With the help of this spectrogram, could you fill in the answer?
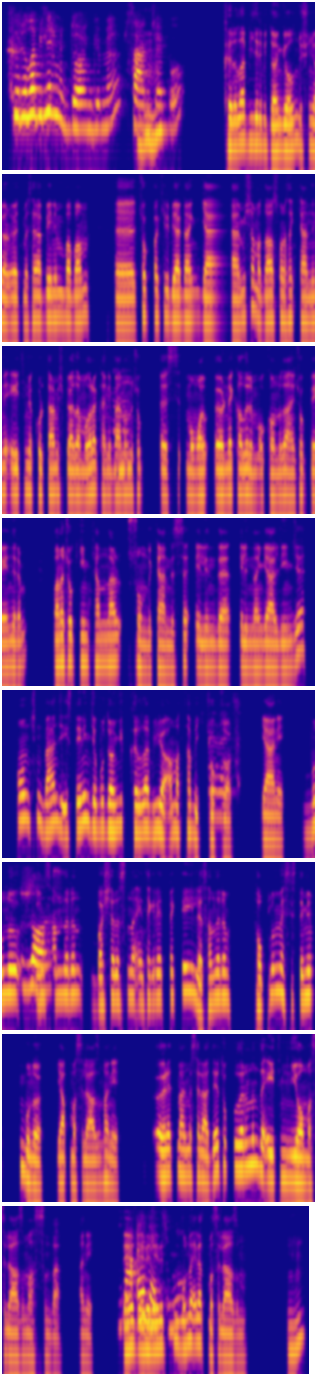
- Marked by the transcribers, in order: distorted speech; tapping; unintelligible speech; other background noise
- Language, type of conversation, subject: Turkish, unstructured, Toplumdaki eşitsizlik neden hâlâ devam ediyor?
